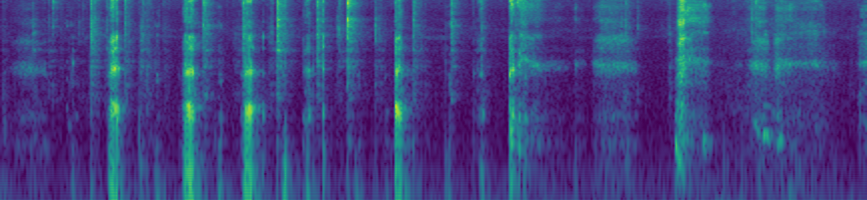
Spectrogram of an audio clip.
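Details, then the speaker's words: A series of short, rough burps in quick succession, then a few longer ones; repeated belching. "shut up stop burping this"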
